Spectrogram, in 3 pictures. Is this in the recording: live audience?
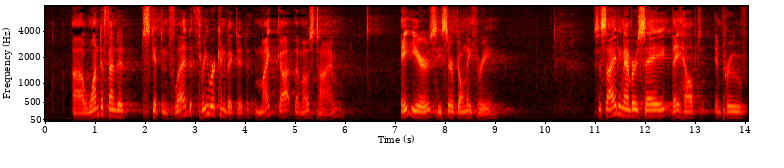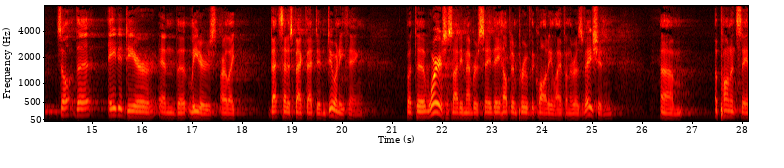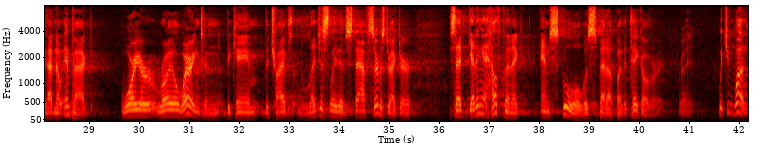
yes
